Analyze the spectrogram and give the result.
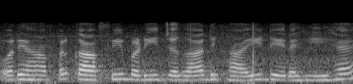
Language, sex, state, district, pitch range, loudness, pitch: Hindi, female, Haryana, Charkhi Dadri, 200-225 Hz, -18 LUFS, 215 Hz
